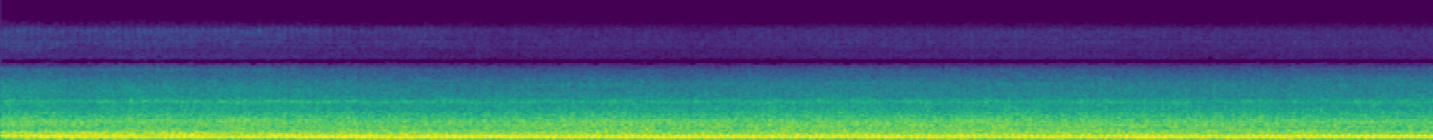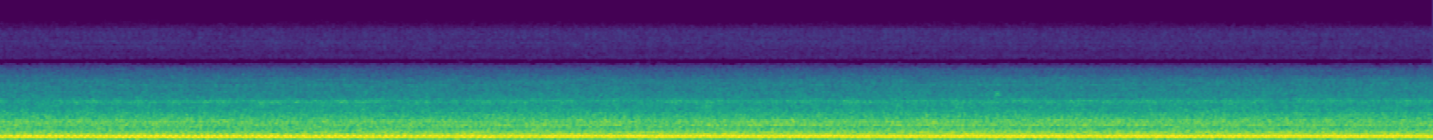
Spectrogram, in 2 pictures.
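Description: Steady machine noise in a dyno bay: a constant rushing hum with a few faint tones that waver slightly in pitch, and no revving.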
